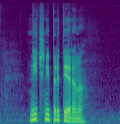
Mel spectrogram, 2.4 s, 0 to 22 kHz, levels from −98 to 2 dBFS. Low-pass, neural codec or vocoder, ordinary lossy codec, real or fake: 19.8 kHz; vocoder, 44.1 kHz, 128 mel bands, Pupu-Vocoder; none; fake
